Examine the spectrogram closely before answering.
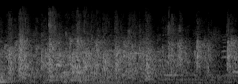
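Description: Sustained audience applause, a dense steady wash of many hands clapping at an even level throughout, with no voices standing out.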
